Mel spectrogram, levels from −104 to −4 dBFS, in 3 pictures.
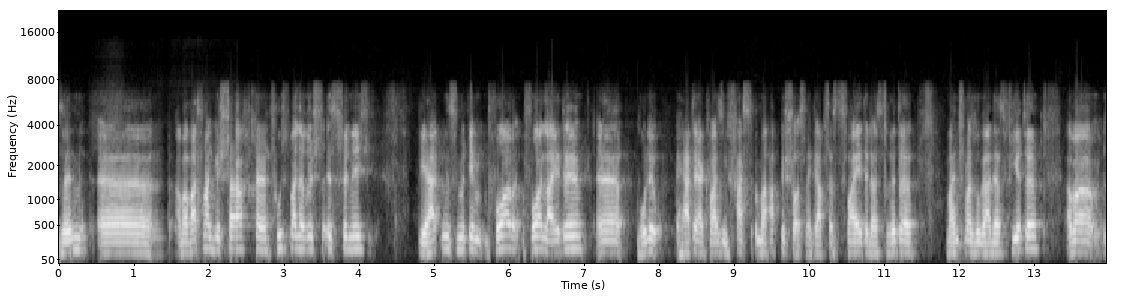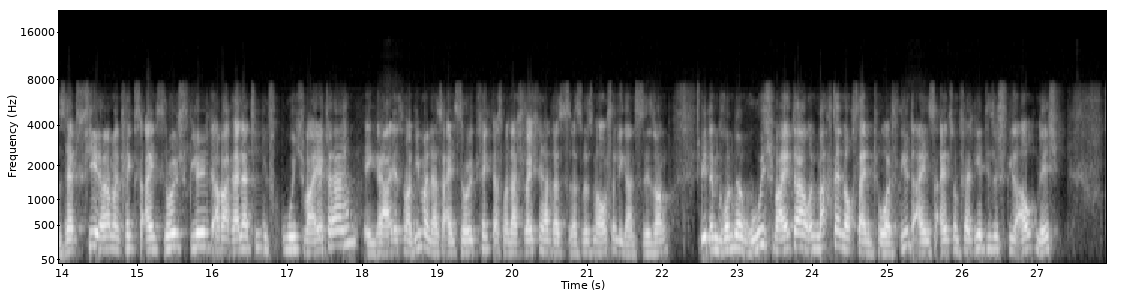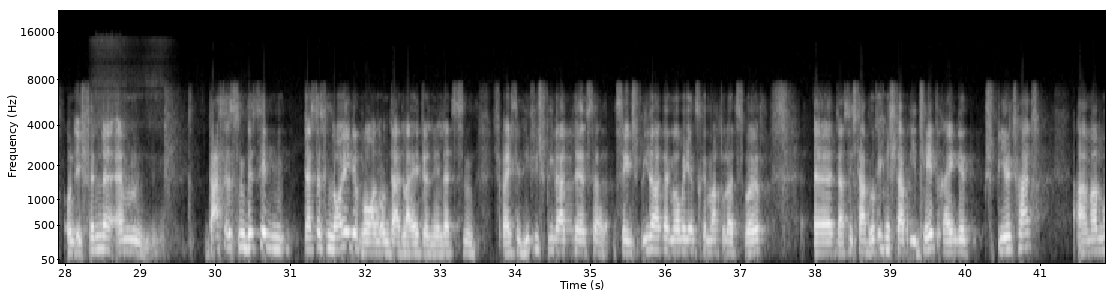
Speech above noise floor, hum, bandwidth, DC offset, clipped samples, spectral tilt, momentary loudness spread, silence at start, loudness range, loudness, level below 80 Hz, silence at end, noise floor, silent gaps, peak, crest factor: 36 dB; none; 7.6 kHz; under 0.1%; under 0.1%; -6.5 dB/octave; 8 LU; 0 s; 3 LU; -21 LUFS; -64 dBFS; 0 s; -57 dBFS; none; -4 dBFS; 16 dB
